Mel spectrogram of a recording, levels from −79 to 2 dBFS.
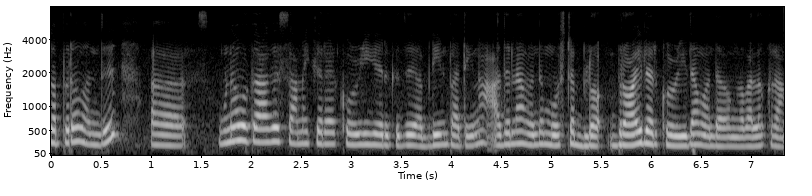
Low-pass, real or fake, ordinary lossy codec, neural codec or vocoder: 7.2 kHz; real; none; none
